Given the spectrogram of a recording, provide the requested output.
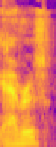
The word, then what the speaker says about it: Evers: Now this here is a picture of Johnny Evers. I say Evers. I know some people will say Evers, but I believe his name is pronounced Evers.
